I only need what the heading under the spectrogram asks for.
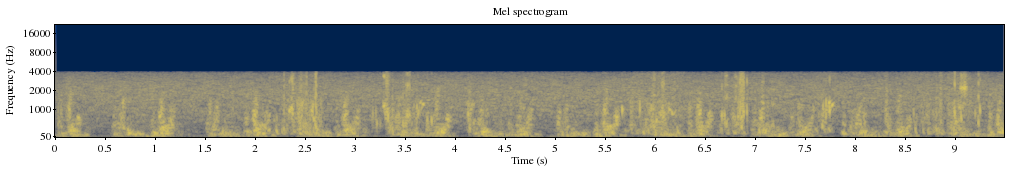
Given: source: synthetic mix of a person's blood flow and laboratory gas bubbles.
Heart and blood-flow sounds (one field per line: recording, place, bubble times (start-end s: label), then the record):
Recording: Doppler ultrasound of blood flow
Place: precordium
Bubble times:
2.10-2.79 s: bubbles
3.15-3.80 s: bubbles
4.10-4.21 s: bubbles
5.64-6.29 s: bubbles
6.64-6.95 s: bubbles
7.01-7.21 s: bubbles
7.55-7.81 s: bubbles
7.83-8.00 s: bubbles
8.27-8.37 s: bubbles
8.54-9.29 s: bubbles
From the record:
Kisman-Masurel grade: 332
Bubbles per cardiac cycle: rolling drumbeat, 9 or more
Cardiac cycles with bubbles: 50 to 99%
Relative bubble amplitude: moderate (0.250 to 0.450)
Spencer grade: 3 (all of the cardiac periods contain showers or single bubble signals, but not dominating or overriding the cardiac motion signals)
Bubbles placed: only in the low amplitude regions of the cardiac cycle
